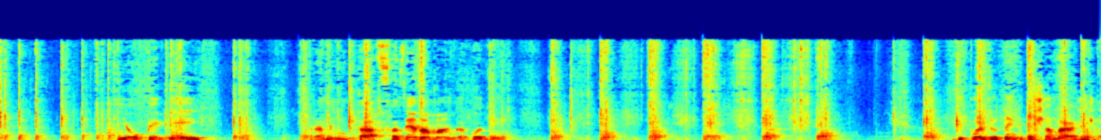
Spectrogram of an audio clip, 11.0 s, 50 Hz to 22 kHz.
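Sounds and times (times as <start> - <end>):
scissors cutting paper: 0.0 - 11.0.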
